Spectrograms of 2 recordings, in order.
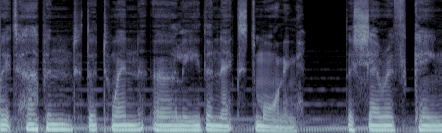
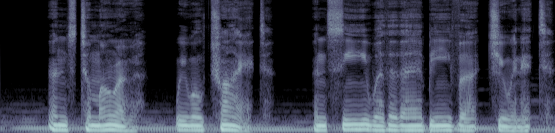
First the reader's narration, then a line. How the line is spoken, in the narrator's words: quoth the king merrily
